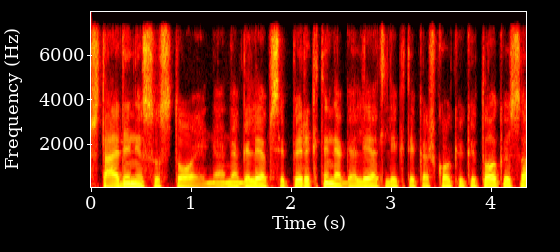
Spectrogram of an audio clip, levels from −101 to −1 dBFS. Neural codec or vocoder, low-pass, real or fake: none; 7.2 kHz; real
